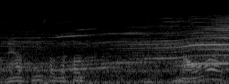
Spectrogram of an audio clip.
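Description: RC flying-wing model's motor and propeller whining as the plane flies past low, the whine rising in pitch and getting louder near the end as it approaches.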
